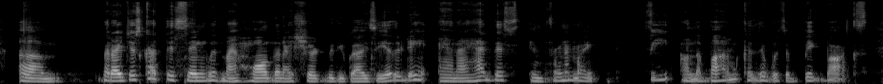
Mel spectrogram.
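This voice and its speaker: A woman with a very deep, low pitch and vocal fry speaks at a moderate pace, her pitch swinging very widely. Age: 60s. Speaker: papercraft channel host. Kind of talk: tutorial. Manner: casual, halting with fillers.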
